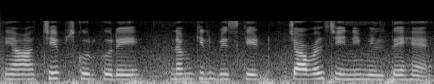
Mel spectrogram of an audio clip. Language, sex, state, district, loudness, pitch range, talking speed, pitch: Hindi, female, Haryana, Rohtak, -17 LUFS, 225-245 Hz, 140 wpm, 235 Hz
